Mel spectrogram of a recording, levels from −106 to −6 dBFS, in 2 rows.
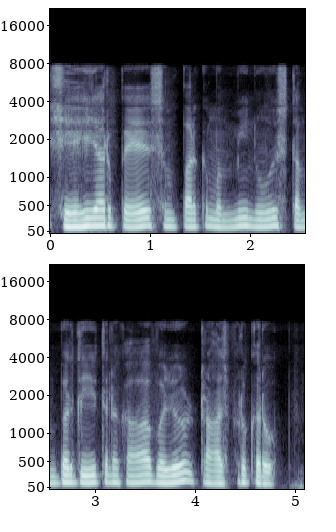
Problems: none marked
